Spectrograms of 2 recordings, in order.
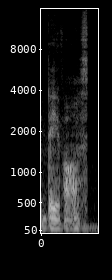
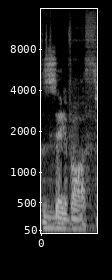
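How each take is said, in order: First: The name begins with a D sound. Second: The name begins with a Z sound. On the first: The speaker calls it wrong. "not Davoth" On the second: The speaker calls it right. "it is pronounced Zavoth"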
